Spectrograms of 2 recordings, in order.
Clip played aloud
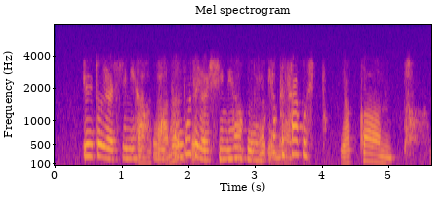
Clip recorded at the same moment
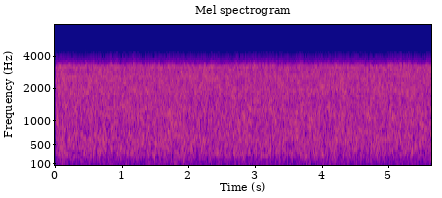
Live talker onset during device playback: none

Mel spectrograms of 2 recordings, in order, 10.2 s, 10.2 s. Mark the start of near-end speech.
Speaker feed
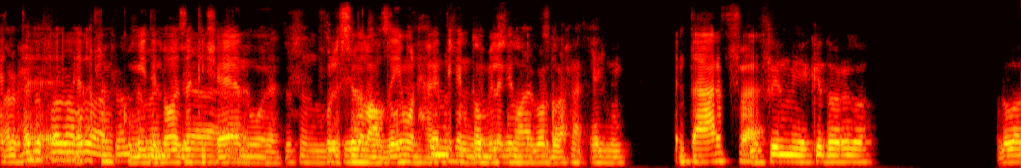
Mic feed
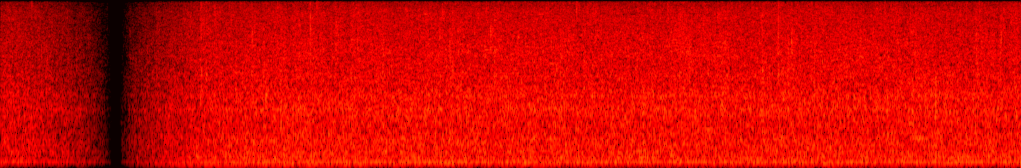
none

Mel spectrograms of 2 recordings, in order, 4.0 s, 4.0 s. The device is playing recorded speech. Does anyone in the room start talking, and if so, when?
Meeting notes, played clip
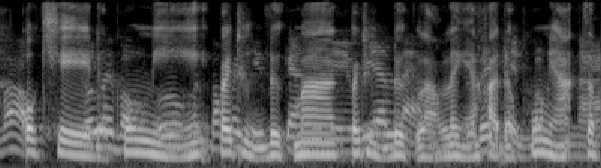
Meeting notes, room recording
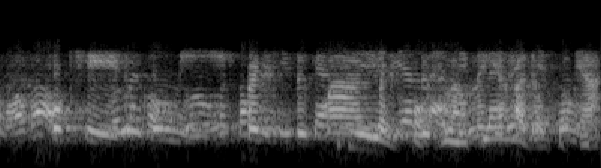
2.2 s

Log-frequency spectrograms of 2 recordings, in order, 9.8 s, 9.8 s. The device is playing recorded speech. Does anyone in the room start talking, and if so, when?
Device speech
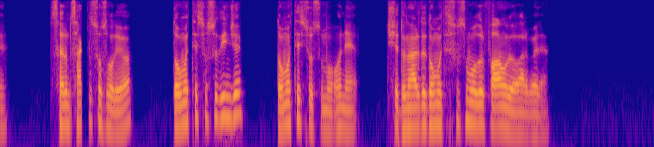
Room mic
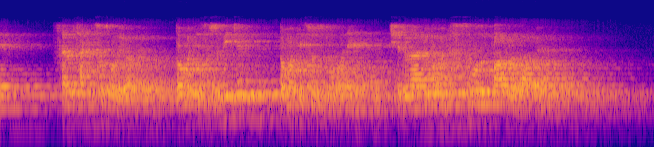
none

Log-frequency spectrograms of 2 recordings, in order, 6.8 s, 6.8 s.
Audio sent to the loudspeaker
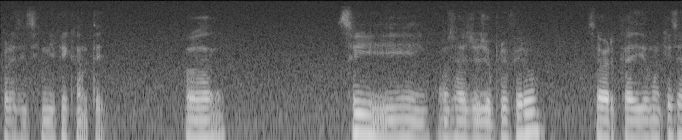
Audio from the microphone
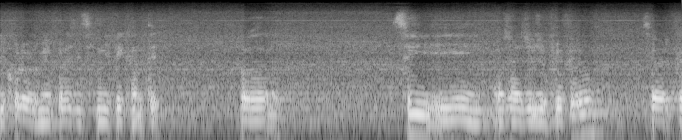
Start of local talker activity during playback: none

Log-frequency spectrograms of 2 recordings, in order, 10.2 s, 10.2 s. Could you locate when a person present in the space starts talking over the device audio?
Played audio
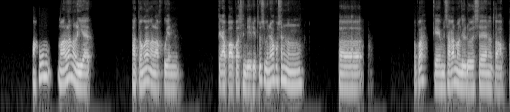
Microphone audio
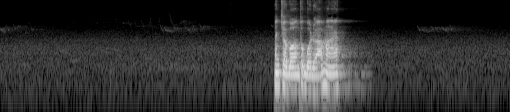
5.5 s

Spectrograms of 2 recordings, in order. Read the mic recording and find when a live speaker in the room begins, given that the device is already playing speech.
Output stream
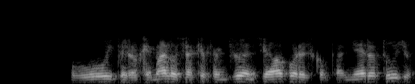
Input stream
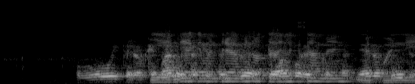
1.5 s

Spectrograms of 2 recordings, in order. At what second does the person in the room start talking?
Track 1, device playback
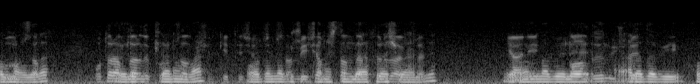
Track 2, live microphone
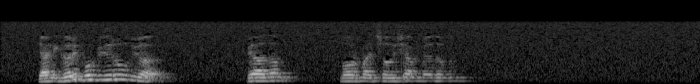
0.4 s

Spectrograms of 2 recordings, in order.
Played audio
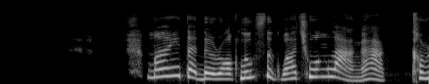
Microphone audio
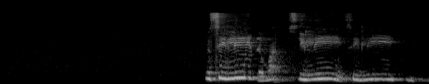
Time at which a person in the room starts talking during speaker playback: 2.0 s

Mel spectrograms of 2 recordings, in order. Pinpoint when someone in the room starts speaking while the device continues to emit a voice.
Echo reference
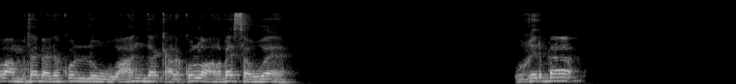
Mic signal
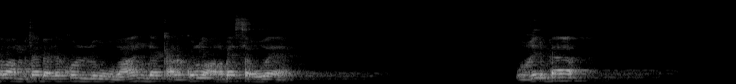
none

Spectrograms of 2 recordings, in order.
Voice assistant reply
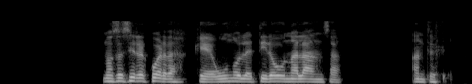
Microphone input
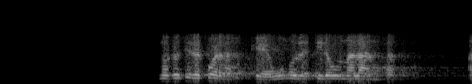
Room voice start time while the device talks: none

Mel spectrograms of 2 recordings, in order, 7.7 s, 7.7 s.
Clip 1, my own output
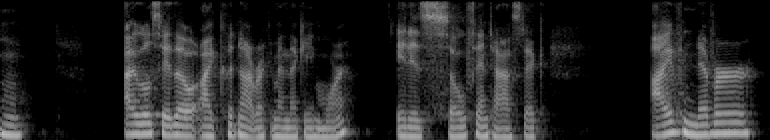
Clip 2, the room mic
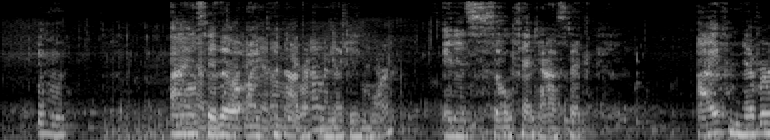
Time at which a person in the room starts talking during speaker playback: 1.7 s

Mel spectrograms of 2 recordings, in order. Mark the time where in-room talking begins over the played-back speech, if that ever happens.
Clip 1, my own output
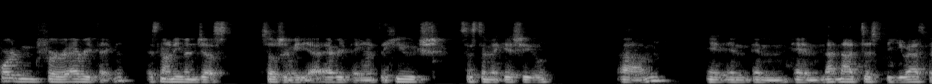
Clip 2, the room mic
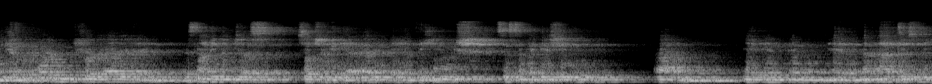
none

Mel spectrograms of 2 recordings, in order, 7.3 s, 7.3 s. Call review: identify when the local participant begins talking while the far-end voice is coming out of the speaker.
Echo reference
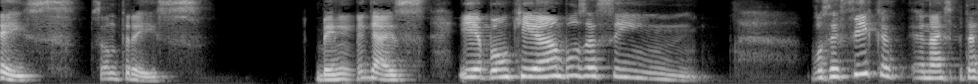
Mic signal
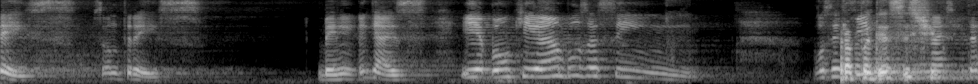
6.3 s

